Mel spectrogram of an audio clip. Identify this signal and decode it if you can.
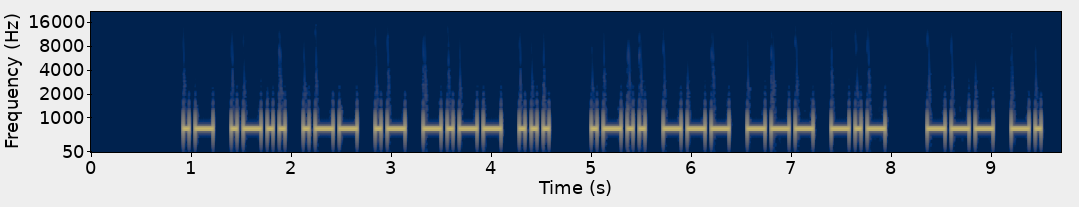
Morse code, heard as a keyed tone, about 20 wpm, 700 Hz. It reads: ALWAYS LOOK ON
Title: Sentences with 8-Word Phrases - 20wpm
